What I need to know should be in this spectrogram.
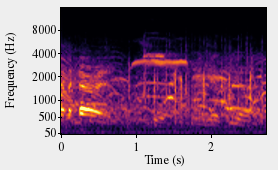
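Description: A referee's whistle blows sharply.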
